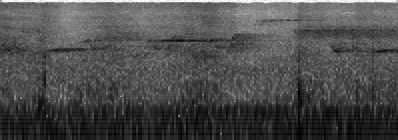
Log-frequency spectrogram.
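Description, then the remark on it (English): Faint birds call back and forth, thin high chirps and whistles drifting over a quiet outdoor background with a low steady hum and a couple of soft thuds. “The birds are talking to each other.”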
